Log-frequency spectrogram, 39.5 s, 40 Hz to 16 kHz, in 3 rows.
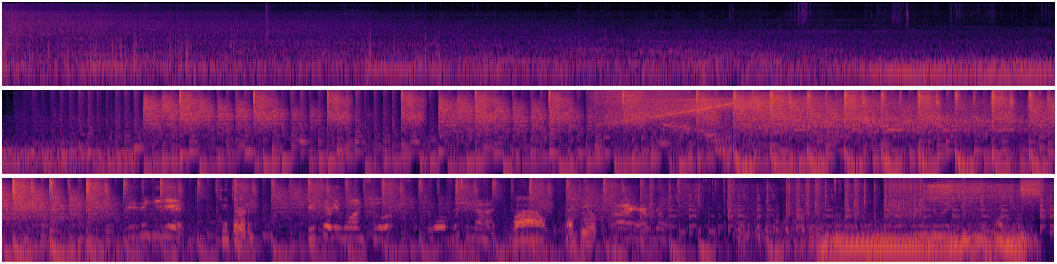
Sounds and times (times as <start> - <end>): Trance music: 13.2 - 39.4.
